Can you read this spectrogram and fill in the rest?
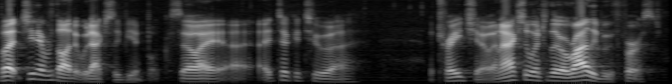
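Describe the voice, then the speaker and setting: Gravelly-voiced man telling a story. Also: medium pitch, expressive, fast, a bit bright. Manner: wry, acts out remembered dialogue. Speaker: presenter, course teacher and author. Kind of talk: informal first-person storytelling to an audience.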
